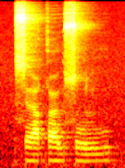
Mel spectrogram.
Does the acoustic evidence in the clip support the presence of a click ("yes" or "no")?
no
